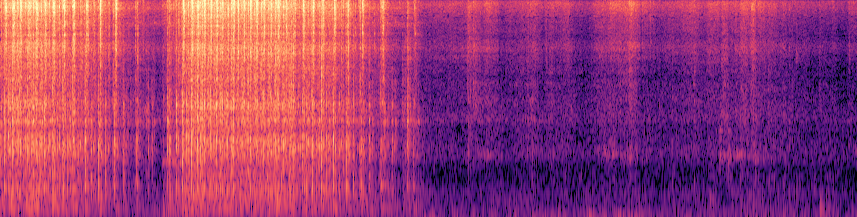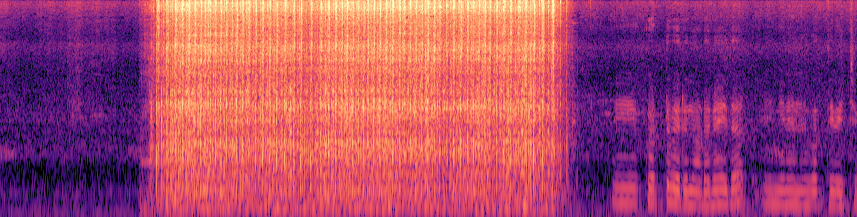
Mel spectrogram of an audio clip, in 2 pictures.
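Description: A sewing machine stitching a blouse, two loud bursts of rapid whirring with quieter pauses between, while someone talks during the gaps.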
